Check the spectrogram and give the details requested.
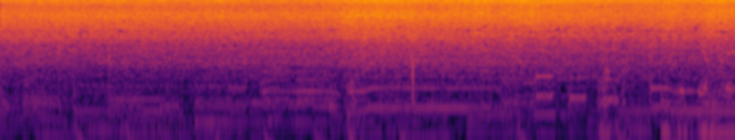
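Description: Mushrooms sizzling steadily in hot ghee and oil in a kadhai, the hiss of their water cooking out, with background music playing.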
